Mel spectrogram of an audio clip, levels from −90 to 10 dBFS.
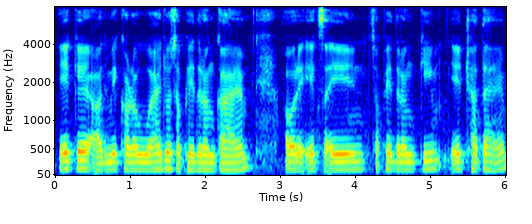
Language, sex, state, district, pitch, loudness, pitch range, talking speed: Hindi, male, Goa, North and South Goa, 135 Hz, -27 LUFS, 130-140 Hz, 180 wpm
